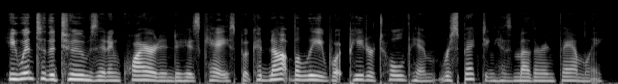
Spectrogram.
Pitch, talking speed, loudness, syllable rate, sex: 190 Hz, 225 wpm, -19 LUFS, 5.7 syllables/s, female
